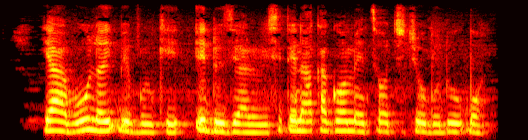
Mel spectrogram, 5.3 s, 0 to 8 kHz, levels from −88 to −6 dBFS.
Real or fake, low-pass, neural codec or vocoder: real; 7.2 kHz; none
